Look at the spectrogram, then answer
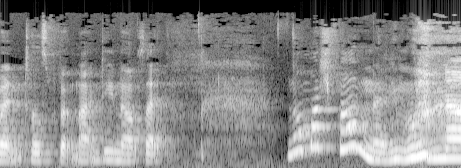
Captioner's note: laughs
